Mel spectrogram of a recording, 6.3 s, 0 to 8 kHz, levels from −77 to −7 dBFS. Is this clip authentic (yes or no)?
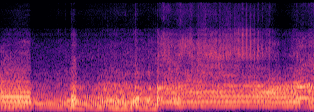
no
